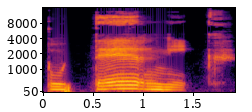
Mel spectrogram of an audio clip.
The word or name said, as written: puternic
